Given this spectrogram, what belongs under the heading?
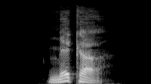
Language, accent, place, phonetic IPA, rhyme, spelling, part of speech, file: German, Germany, Berlin, [ˈmɛka], -ɛka, Mekka, proper noun / noun, De-Mekka.ogg
- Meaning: Mecca (a large city in the Hejaz, Saudi Arabia, the holiest place in Islam)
